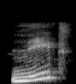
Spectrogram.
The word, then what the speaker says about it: neat: Neat and neat. Excellent. Excellent. So Neat and need. Yes. Need is going to be long because that's that voice sound at the end.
